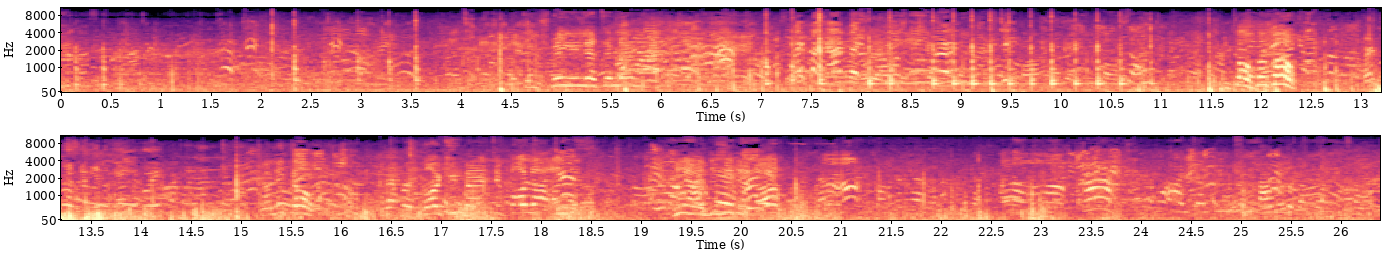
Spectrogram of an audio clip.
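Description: Children shout and call out to each other nearby, outdoors.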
